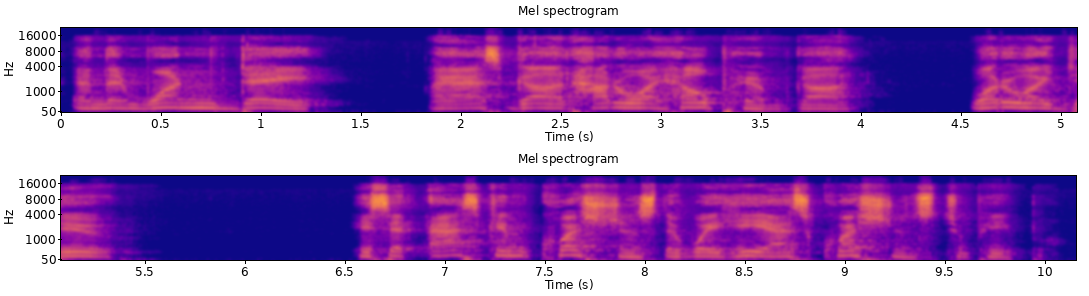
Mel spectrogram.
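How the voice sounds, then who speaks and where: A man with a fairly high voice and measured pace, formerly a gang member, guests on an interview show to tell his personal testimony as a story. His delivery is earnest and emphatic, often doubling back on words as he builds.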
